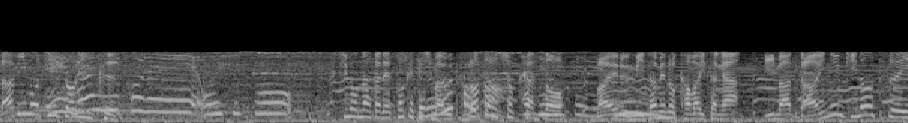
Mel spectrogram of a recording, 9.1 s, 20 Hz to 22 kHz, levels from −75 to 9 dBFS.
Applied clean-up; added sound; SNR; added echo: none; none; none; none.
